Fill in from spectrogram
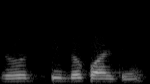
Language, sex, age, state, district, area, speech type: Hindi, male, 30-45, Rajasthan, Jodhpur, rural, conversation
